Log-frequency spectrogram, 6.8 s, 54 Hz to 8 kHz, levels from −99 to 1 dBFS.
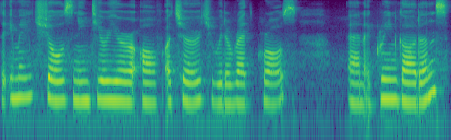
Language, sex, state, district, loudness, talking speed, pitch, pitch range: English, female, Nagaland, Dimapur, -18 LUFS, 135 wpm, 220 Hz, 205-230 Hz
